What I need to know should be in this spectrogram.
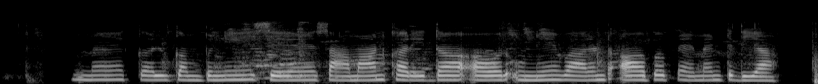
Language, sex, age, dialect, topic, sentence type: Hindi, female, 56-60, Kanauji Braj Bhasha, banking, statement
